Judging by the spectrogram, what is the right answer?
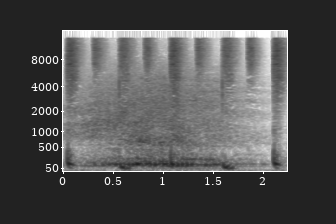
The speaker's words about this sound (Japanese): Car 車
